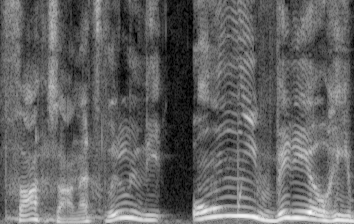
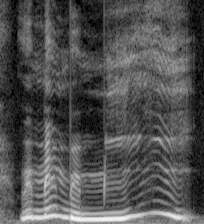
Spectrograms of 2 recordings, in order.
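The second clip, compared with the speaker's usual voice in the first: slow, higher mock voice saying remember me; mocking impression; 8 semitones higher, 5 dB louder, slower than usual. Mocking a rival's video, slow and higher. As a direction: drag it out like a cheesy video line. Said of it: "stupid video of you saying".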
